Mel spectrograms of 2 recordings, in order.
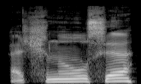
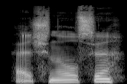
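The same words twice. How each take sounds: First: Drawn-out, pressing repeat; insistent repeat. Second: Slow, rising question; captor's question. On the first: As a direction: repeat it slowly, with more weight. Captor repeats it while stabbing. (медленно, с нажимом) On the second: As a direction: ask it slowly, checking if he's awake. Captor asks the waking victim. (медленный вопрос с подъёмом) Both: A narrator's reading.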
